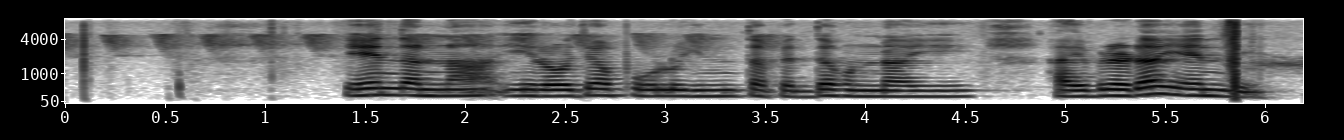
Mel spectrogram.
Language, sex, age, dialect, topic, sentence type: Telugu, female, 51-55, Southern, agriculture, statement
